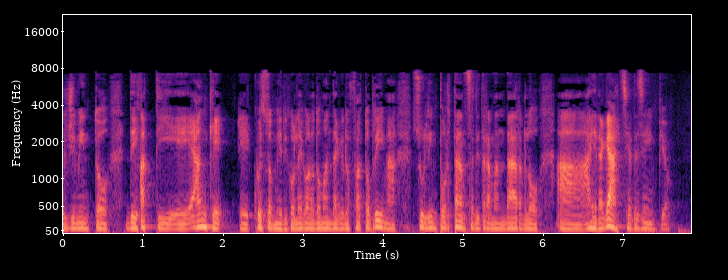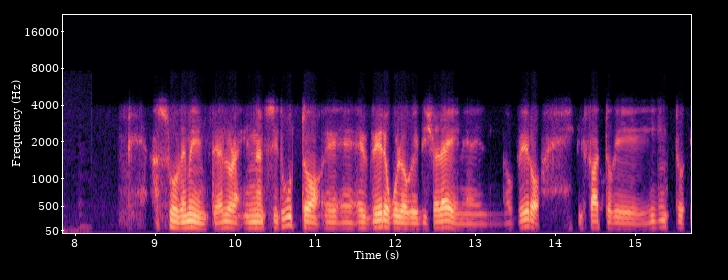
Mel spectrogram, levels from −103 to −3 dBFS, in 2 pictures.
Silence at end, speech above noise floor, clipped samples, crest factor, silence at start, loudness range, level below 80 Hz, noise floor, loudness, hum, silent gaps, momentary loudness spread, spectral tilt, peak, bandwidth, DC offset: 0.1 s; 38 dB; under 0.1%; 20 dB; 0 s; 9 LU; -46 dBFS; -62 dBFS; -24 LUFS; none; none; 17 LU; -5 dB/octave; -4 dBFS; 8 kHz; under 0.1%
